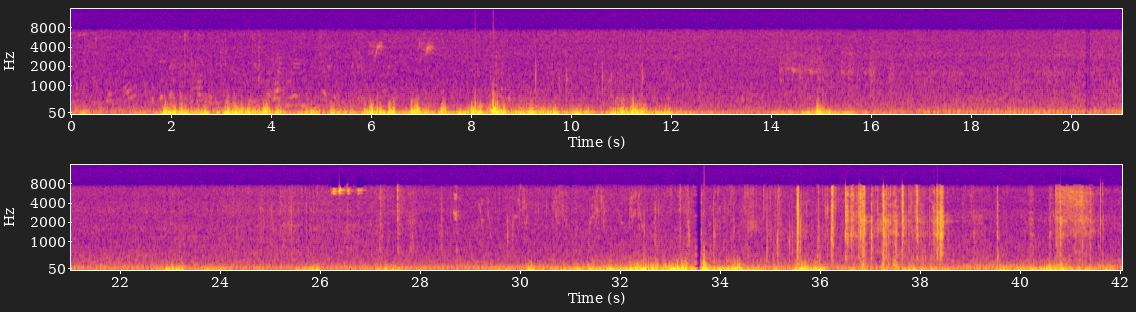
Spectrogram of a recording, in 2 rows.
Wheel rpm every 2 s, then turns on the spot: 0, 0, 0, 0, 0, 0, 0, 0, 0, 0, 0, 0, 0, 0, 0, 0, 0, 0, 0, 0, 0.
none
